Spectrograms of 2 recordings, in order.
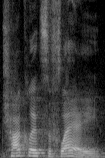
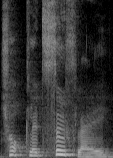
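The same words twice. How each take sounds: First: The stress is on the second syllable. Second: The stress is on the first syllable. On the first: This is the American pronunciation. "In the American accent, ... stressing the second syllable" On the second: This is the British pronunciation. "In the British accent, we stress the first syllable"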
